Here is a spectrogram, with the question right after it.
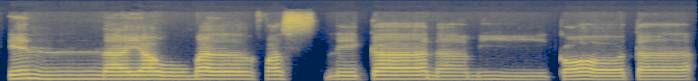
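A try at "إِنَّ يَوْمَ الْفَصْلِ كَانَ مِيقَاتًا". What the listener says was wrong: Ya tinggal soalnya aja bukan pas ya. Lihat, kalau kamu mulutnya tadi pas, harusnya fas, sod ya, fas. Kalau ngomong sod, bibirnya harus dilemut dulu, dilumat dulu, harus basah. Fas. Kalau kering, sodnya nggak keluar. Fas.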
